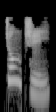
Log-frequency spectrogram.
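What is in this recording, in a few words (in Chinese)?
"中止", Mandarin Chinese; hsk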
